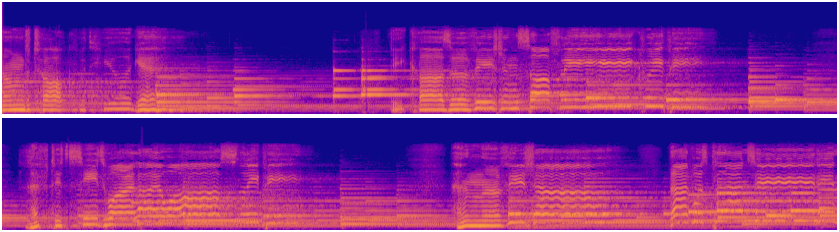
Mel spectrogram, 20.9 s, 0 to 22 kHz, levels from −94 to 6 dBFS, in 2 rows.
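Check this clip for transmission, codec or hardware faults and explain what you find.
Six network faults show up, all of them brief, in audio that has gone through a call codec whose high frequencies stop at about 8 kHz.

Short concealed packet loss occurs at 4.45, 6.17, 10.40, 11.24 and 12.17 s. Each is a brief smear or wobble about 40 ms long. In each case about 20 ms of audio never arrived in time. The receiver continued the preceding sound to fill the hole, then blended back into the real signal, so short sounds there can vanish.

A short stall from a late packet follows at 4.53 s. One sound is held too long, with a slight buzz or dip. A packet arrived late, the jitter buffer ran dry, and the receiver stretched the last sound by about 26 ms until it came. Playback then resumed where it left off, so nothing is lost, but the delay grows by that amount.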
